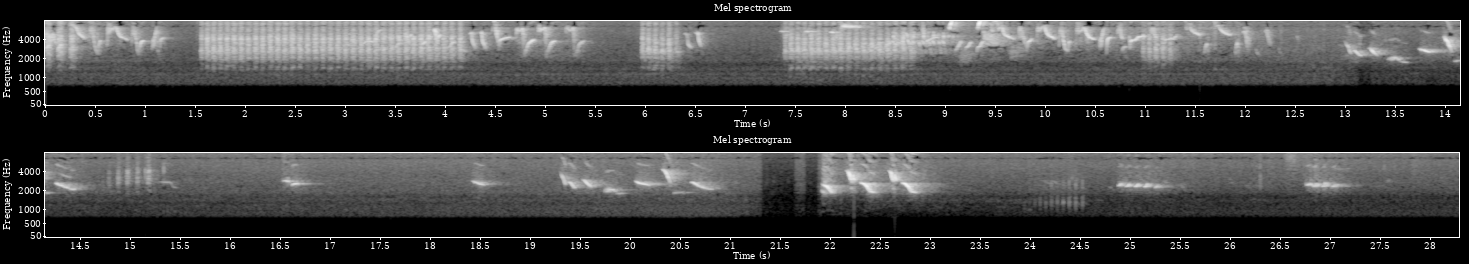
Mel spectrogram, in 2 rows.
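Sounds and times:
bird chirping calls: 0.0s - 6.7s, 7.4s - 15.6s, 16.5s - 17.0s, 18.4s - 21.0s, 21.9s - 23.2s, 24.0s - 27.7s.

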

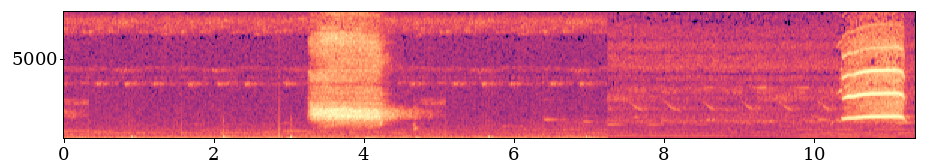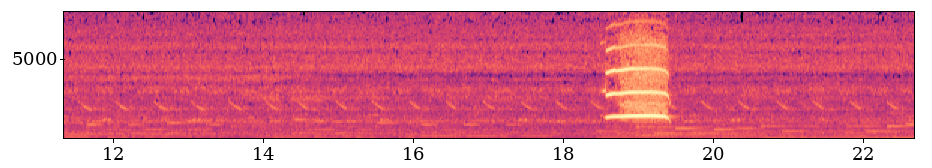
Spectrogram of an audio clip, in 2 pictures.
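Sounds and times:
mystical owl hooting in a calm night forest: 0.0s - 7.3s, 18.6s - 19.5s
calm night forest ambience: 0.0s - 22.6s.

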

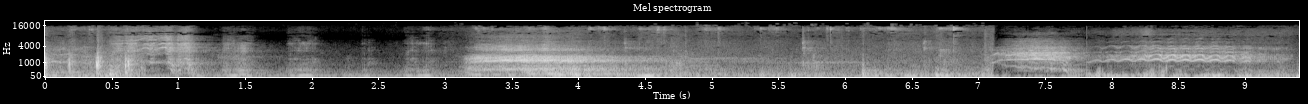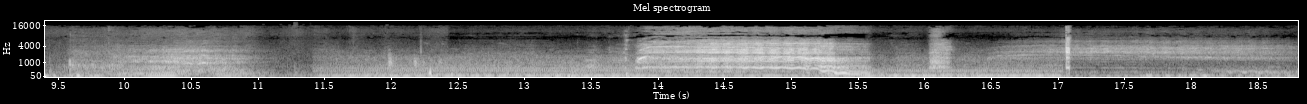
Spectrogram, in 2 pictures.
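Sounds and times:
majestic horse neighing: 0.0s - 1.7s, 3.1s - 4.9s, 7.1s - 11.1s, 13.8s - 18.7s.

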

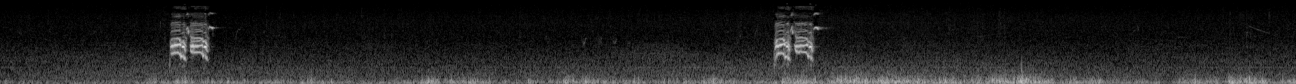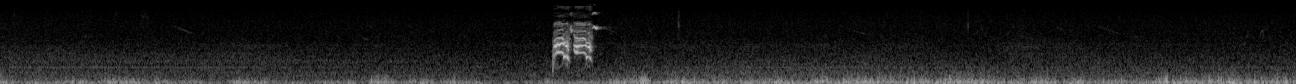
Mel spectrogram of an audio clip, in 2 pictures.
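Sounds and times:
wind rumbling: 0.0s - 25.9s
shrike grating squawks: 1.7s - 2.2s, 7.8s - 8.3s, 18.5s - 19.0s.

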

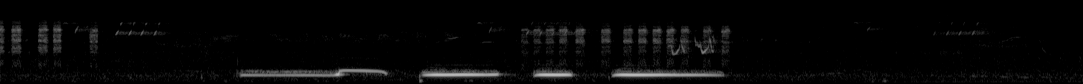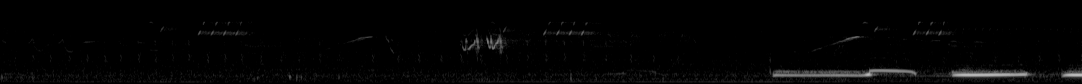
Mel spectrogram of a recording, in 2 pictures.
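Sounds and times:
mourning dove cooing: 2.4s - 7.3s, 18.5s - 21.6s.

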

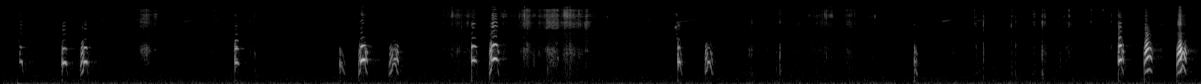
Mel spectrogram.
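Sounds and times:
bird calling: 0.1s - 1.0s, 3.4s - 4.1s, 4.7s - 5.1s, 6.7s - 7.2s, 11.2s - 11.9s.

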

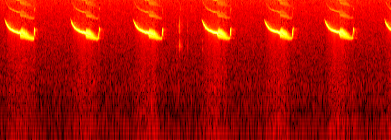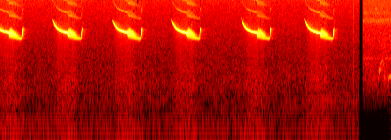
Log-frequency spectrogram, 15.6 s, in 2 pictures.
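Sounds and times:
nightjar calling: 0.0s - 15.0s.

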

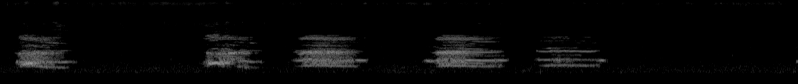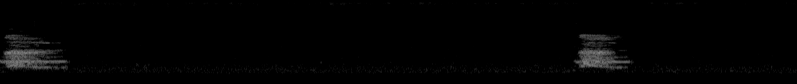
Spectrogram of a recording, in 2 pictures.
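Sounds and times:
Arctic fox: 0.0s - 0.8s, 1.8s - 6.2s, 7.7s - 8.8s, 13.5s - 14.7s.

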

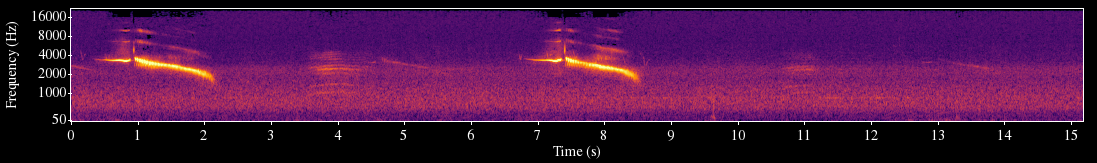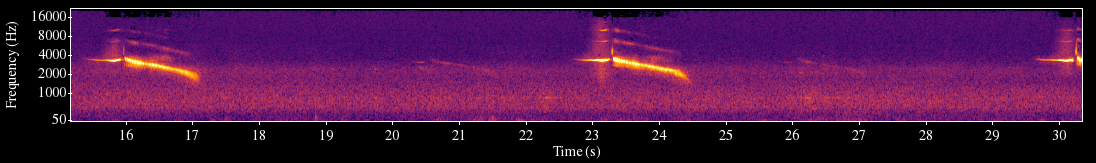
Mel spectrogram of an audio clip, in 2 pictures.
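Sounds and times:
pipit calling: 0.4s - 2.2s, 6.8s - 8.6s, 15.4s - 17.2s, 22.8s - 24.5s, 29.6s - 30.3s.

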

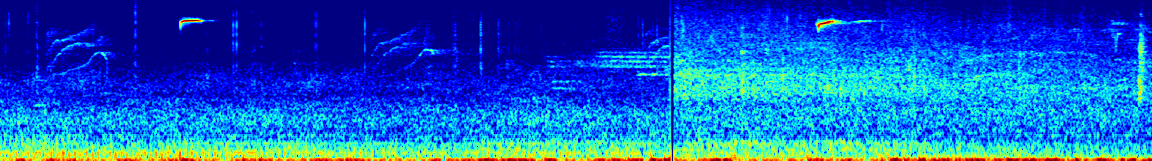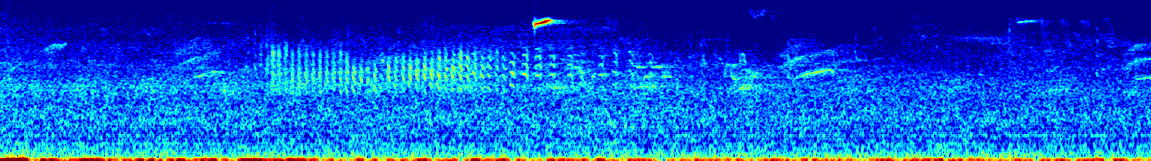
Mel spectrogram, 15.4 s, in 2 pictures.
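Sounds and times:
Anna's Hummingbird: 0.0s - 15.3s.

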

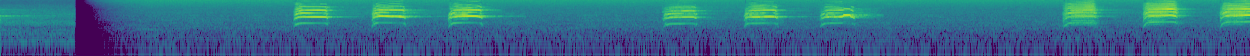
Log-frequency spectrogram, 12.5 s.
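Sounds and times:
red-tailed hawk calling: 2.9s - 5.5s, 6.6s - 12.4s.

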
